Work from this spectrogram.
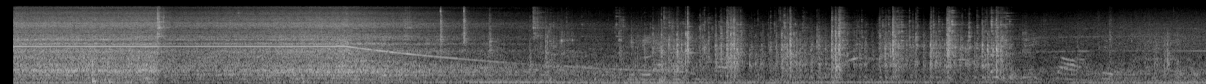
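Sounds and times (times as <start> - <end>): blower motor whining: 0.2 - 12.0.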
